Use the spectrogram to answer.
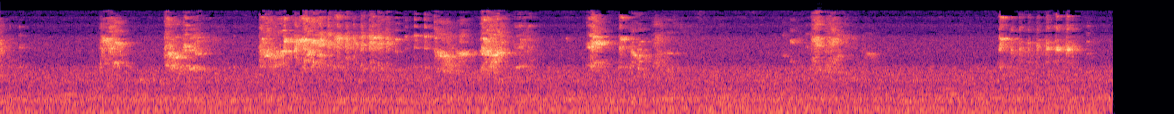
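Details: Green Fischer's lovebird pair uttering short bursts of shrill chirps and squawky notes, irregularly spaced, over constant background noise; the sound cuts off abruptly at the end.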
